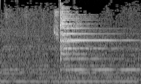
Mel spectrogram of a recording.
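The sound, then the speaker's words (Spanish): A church bell rings out once, its strike blooming into a bright, sustained chime whose overtones hang and slowly decay over a low steady hum. “Fijaos que están sonando las campanadas ahora.”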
